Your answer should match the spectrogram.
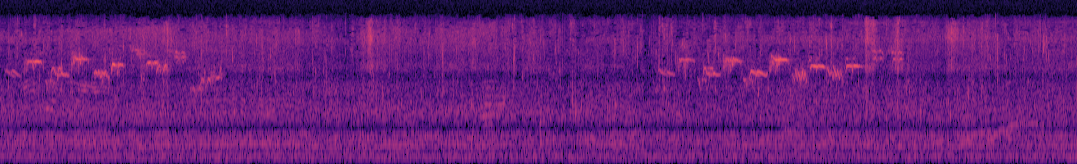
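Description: Faint, steady rushing noise like running water, with two short runs of high chirps, one near the start and one about two-thirds of the way through.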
